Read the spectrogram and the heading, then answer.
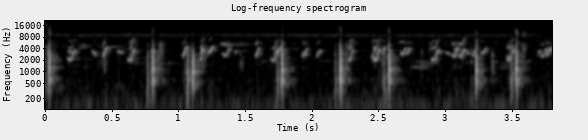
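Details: Chicks beside their hen eating food in a village setting, giving rapid thin cheeps in clusters, broken by repeated crisp pecking taps.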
